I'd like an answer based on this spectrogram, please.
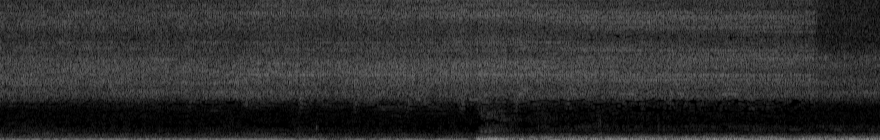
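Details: Steady high-pitched cicada drone near an old date-plum tree with morning glory, pumpkin and chili plants, sustained without pause while a low rumble swells from about midway and the buzz's top edge shifts near the end.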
